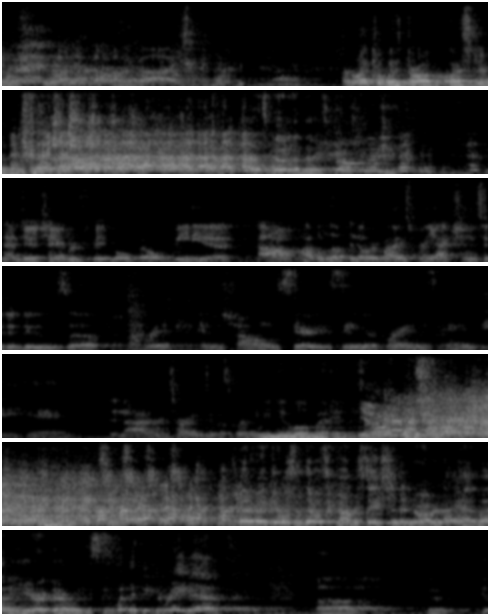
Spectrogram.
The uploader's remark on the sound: This podcast was recorded during San Diego Comic-con 2022 as part of AMC press conference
